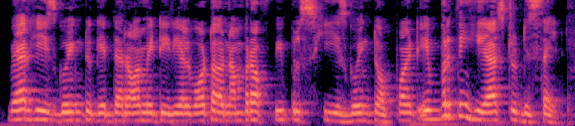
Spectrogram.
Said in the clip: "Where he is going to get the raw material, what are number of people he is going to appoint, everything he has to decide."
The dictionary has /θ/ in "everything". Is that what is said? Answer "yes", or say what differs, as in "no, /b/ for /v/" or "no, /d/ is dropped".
no, /t/ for /θ/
